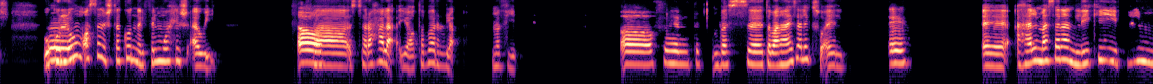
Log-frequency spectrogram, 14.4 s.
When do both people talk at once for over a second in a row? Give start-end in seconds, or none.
none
